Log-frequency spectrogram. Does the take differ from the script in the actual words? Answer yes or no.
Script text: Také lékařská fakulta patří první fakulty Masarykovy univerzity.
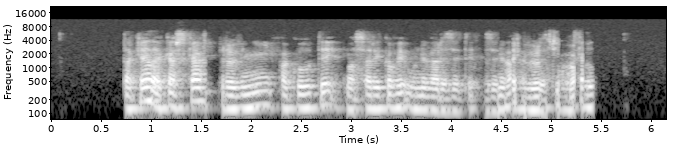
yes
